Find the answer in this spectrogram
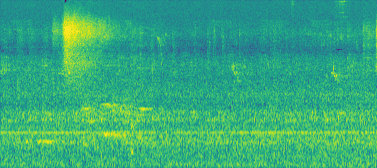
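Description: Diesel locomotive hauling a passenger train as it approaches, its engine running with a steady rumble. A brief hiss comes a little over a second in.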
